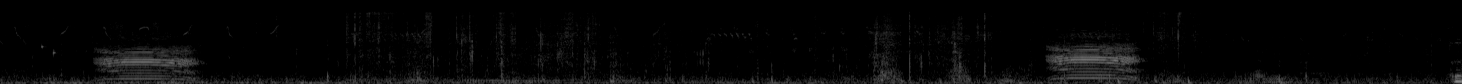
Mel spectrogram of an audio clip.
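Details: A herd of village cattle roaming freely in a green rice field while grazing, calling back and forth: two long, rich moos about nine seconds apart. Faint bird chirps and rustling sit in the background.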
